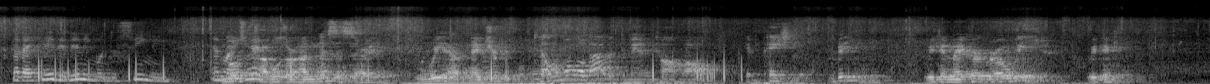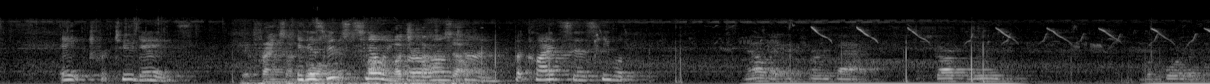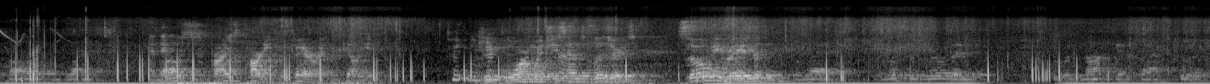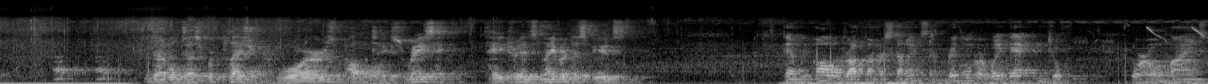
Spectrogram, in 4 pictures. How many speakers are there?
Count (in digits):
4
